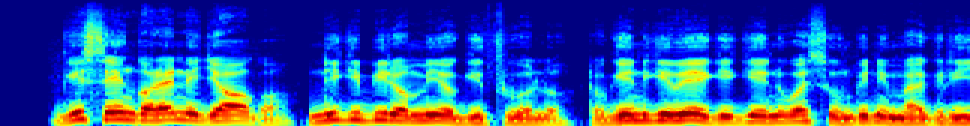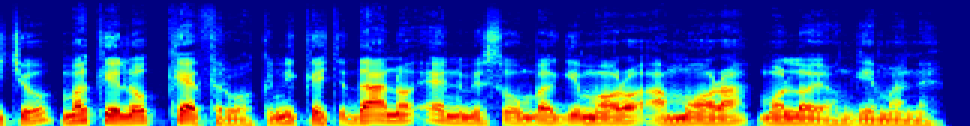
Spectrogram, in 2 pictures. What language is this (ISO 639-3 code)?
luo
